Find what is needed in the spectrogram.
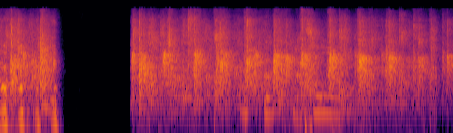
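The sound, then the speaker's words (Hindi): Audience applause after a song performance at a live music show: dense, crackling clapping from a crowd that cuts to a brief moment of silence early on, then resumes and continues steadily to the end. “ये तालियों की गड़गड़ाहट मैं मानती हूँ उन तक जरूर पहुंच रही होगी”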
